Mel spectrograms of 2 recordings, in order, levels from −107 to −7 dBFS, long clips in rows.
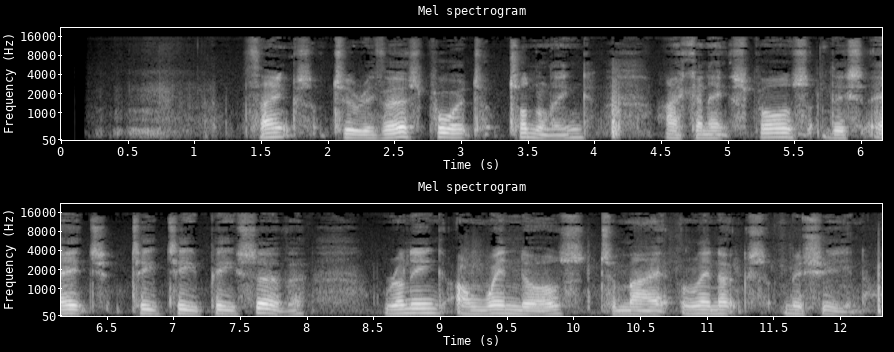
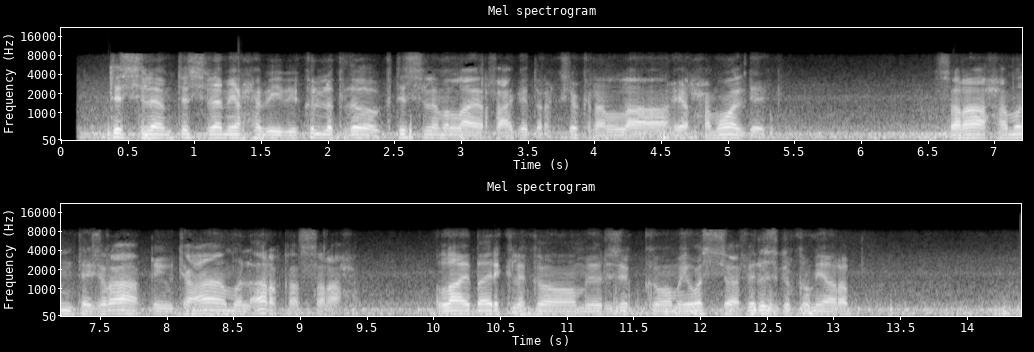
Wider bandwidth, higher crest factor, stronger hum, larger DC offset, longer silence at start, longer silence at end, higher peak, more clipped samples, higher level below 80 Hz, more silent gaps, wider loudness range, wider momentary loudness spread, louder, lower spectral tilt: first, 15.5 kHz vs 8.6 kHz; about the same, 18 dB vs 18 dB; neither; neither; first, 0.5 s vs 0.1 s; about the same, 0 s vs 0 s; second, -10 dBFS vs 0 dBFS; neither; second, -78 dBFS vs -46 dBFS; neither; about the same, 2 LU vs 3 LU; second, 10 LU vs 14 LU; second, -28 LUFS vs -19 LUFS; second, -5 dB/octave vs -7.5 dB/octave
